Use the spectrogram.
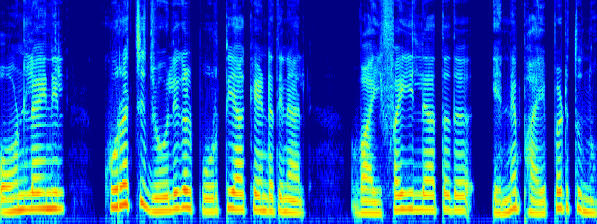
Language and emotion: Malayalam, fearful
